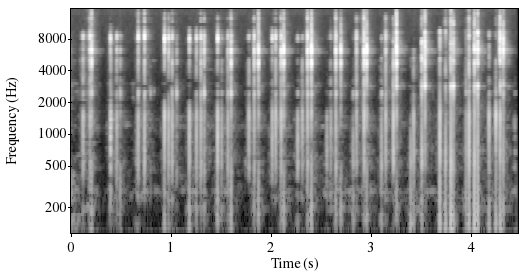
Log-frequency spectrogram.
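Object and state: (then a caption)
Wooden mortar and pestle. A wooden pestle is stirred, ground and knocked inside a small, light wooden mortar (a hollow bowl) held in one hand. About two dozen quick, dry wooden knocks come at an uneven pace with short scraping grinds between them. Each knock is bright and clicky and dies almost at once, over a faint steady low hum.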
